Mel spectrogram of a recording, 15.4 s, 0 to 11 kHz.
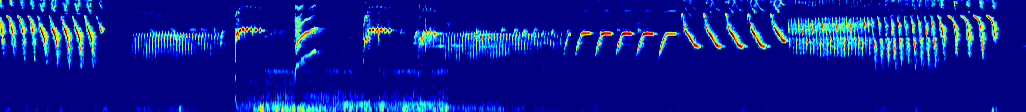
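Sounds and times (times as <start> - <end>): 
canary song used as a lure for birds: 0.0 - 15.3
low rumbling noise: 3.6 - 6.8.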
